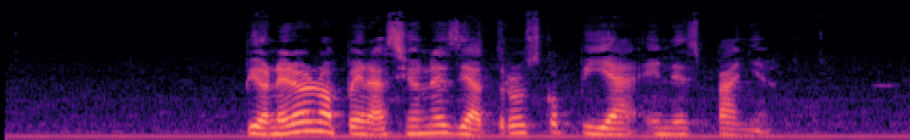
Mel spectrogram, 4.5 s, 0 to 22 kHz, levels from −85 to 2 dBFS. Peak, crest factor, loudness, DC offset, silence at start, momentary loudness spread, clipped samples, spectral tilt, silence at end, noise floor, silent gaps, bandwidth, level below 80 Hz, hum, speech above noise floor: -6 dBFS; 18 dB; -22 LUFS; under 0.1%; 0.05 s; 12 LU; under 0.1%; -5.5 dB/octave; 0 s; -43 dBFS; none; 14.5 kHz; -60 dBFS; none; 22 dB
